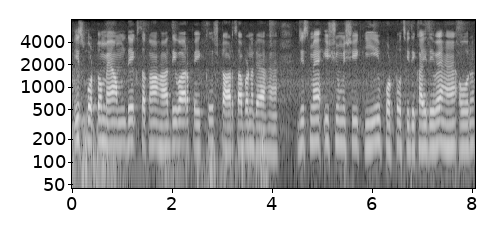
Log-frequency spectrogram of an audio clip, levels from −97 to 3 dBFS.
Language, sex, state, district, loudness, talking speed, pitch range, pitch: Hindi, female, Haryana, Jhajjar, -15 LUFS, 185 wpm, 160-175 Hz, 170 Hz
